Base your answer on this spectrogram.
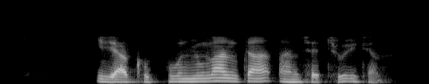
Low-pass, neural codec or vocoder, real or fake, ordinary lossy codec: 3.6 kHz; codec, 16 kHz, 1 kbps, FunCodec, trained on LibriTTS, 50 frames a second; fake; MP3, 32 kbps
